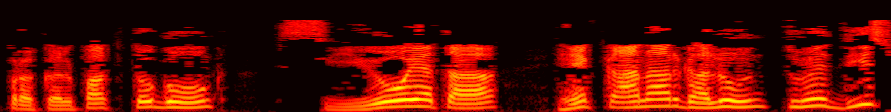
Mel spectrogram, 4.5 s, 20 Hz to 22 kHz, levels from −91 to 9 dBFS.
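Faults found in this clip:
Watery, swirly speech throughout, treble gone above 10.5 kHz; likely MP3 compression, heavy damage consistent with roughly 24 kbps, weak bands toggling frame to frame, s sounds chirping.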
